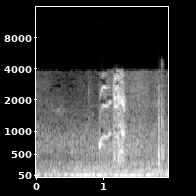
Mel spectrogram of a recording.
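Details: Domestic cat in a compilation of funny cats, giving one short rising-then-falling meow about a second long over a steady low indoor hum, followed by a faint brief click.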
